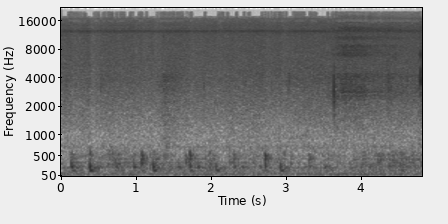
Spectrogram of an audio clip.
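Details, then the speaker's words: Manual blood pressure measurement with an electronic stethoscope: soft low tapping Korotkoff sounds appear as the cuff slowly deflates, first sound marking systolic pressure, fading until no more sounds. "so there we have it what your no that we inflated the cuff we heard a little bit of sounds beforehand then we heard no sounds and as we started to release the cuff we we had the first cor cough sound which is the systolic blood pressure"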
